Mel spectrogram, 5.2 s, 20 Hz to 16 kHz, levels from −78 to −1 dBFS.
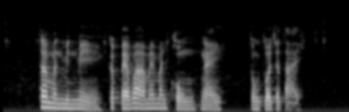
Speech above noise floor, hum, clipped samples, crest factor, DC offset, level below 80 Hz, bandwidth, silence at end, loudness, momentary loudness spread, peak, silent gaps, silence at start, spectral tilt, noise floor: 35 dB; none; under 0.1%; 22 dB; under 0.1%; -58 dBFS; 7.2 kHz; 0.75 s; -24 LUFS; 12 LU; -4 dBFS; none; 0.6 s; -7 dB/octave; -59 dBFS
